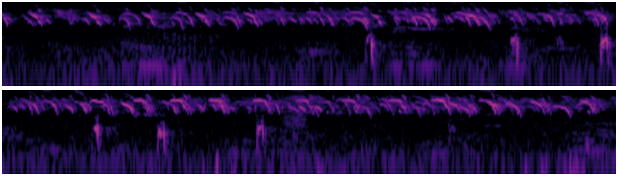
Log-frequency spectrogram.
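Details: Mother hen and chicks feeding: a busy chorus of high, down-slurred chick peeps with scattered short hen clucks in the middle stretch.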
